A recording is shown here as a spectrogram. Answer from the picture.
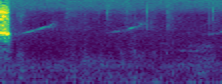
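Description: Quiet pen writing on a paper notepad, with two short, faint rising bird chirps in the background early on.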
